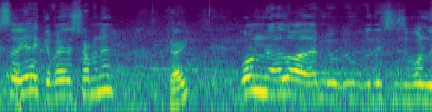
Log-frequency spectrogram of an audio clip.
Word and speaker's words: Gewürztraminer: So we've tried a few whites, and now we're on to our third one, I believe, a Gewürztraminer. Perfect pronunciation as always, John. Gewürztraminer or Gewürztraminer, people call it.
